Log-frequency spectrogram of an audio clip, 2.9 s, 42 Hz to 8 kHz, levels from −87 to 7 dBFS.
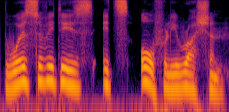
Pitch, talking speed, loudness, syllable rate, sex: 140 Hz, 165 wpm, -17 LUFS, 4.4 syllables/s, male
